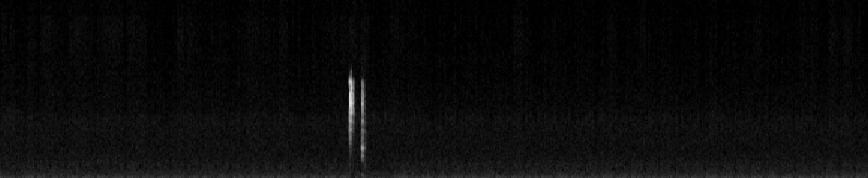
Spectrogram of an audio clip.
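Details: Near silence broken by two quick, sharp clicks just past two seconds; no animal sound.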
